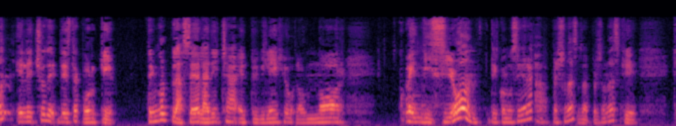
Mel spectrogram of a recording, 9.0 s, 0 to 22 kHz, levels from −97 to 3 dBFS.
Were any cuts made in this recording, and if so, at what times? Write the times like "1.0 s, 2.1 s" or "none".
1.1 s, 2.6 s, 3.9 s, 5.4 s, 6.5 s, 7.1 s, 7.7 s

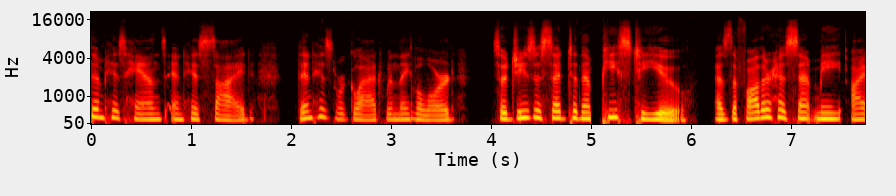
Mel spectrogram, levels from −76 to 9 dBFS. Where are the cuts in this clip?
2.4 s, 3.2 s, 5.0 s

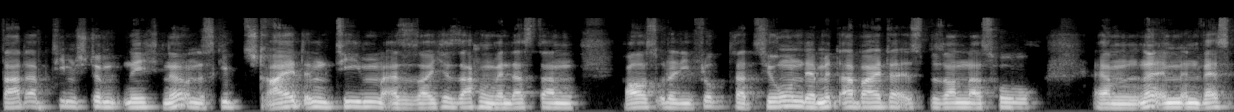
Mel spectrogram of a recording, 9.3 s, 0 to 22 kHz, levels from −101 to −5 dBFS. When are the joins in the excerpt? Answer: none

